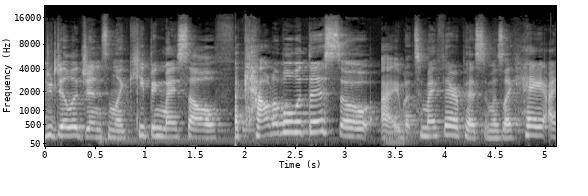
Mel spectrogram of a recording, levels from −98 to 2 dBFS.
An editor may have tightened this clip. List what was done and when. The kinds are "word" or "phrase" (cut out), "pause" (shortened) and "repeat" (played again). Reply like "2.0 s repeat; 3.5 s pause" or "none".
3.6 s word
